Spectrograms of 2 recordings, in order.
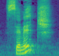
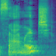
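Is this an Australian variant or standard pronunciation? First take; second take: Australian variant; standard. First: It uses a nonstandard Australian pronunciation. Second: It uses the standard pronunciation. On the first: The speaker calls it wrong. "avoid strine" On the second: The speaker calls it right.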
